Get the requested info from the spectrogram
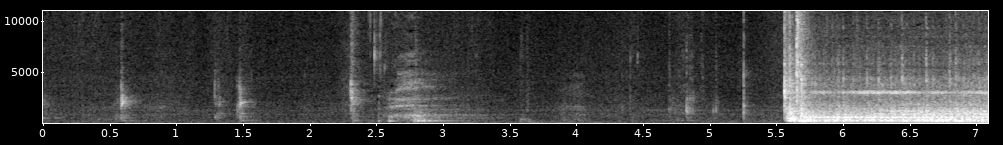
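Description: A few light clicks of handling at the drill press, then about five and a half seconds in the drill press motor switches on and runs with a steady hum of several even tones.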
